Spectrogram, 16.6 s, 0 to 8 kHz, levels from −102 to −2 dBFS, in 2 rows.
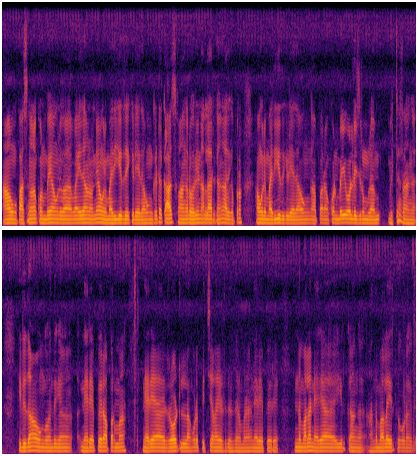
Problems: background sounds at intervals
